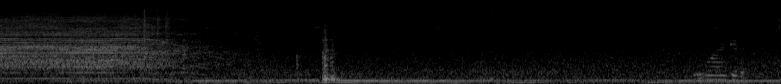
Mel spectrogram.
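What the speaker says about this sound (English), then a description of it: "I'm going to put my heat gun on it just a minute" A heat gun blows a steady, loud whooshing airflow over resin epoxy on a mixed-media beach wave panel, beginning with a harsh surge and settling to a continuous hum, with a brief clunk midway.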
